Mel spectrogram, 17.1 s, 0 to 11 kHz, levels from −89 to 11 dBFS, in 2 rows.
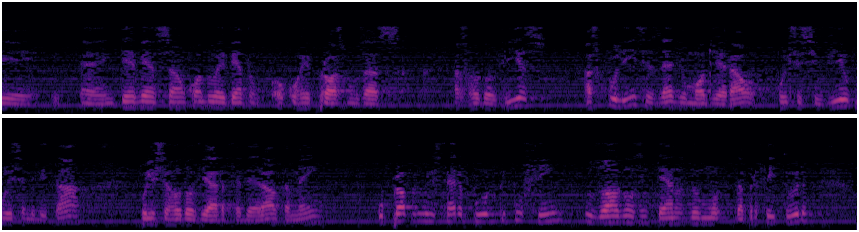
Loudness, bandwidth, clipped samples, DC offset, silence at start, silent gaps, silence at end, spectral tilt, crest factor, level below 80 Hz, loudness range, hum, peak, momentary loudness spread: -50 LUFS; 5.6 kHz; under 0.1%; under 0.1%; 0 s; none; 0 s; -4 dB/octave; 20 dB; under -90 dBFS; 2 LU; none; -30 dBFS; 14 LU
